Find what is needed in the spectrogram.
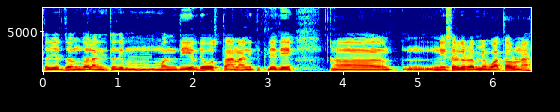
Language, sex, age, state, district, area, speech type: Marathi, male, 45-60, Maharashtra, Yavatmal, urban, spontaneous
